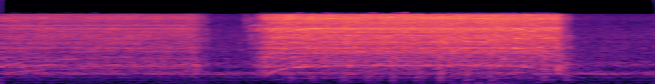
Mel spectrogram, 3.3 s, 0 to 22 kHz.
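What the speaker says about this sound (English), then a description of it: "I'm going to be using my drill" A power drill whirs steadily, then bites into plastic on a 1/35 scale landing craft model with a louder, harsher grinding whine for about a second and a half before easing back.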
